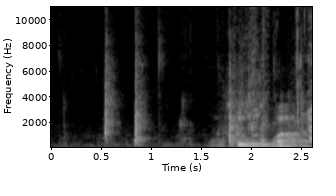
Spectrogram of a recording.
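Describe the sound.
Someone drinks from a plastic water bottle: two short, crisp crackling clicks from the bottle and a few soft wet swallows, then a man starts talking over them.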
